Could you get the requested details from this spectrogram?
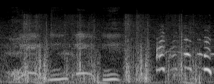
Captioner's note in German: keuchend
